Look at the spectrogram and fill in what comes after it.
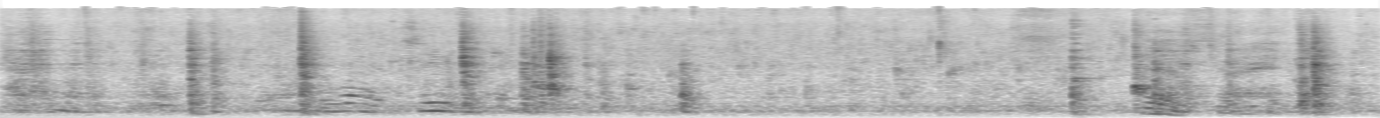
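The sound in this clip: Dishes, pots and cutlery clatter while someone washes up by hand, producing many sharp, irregular clinks and knocks of varying loudness throughout.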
